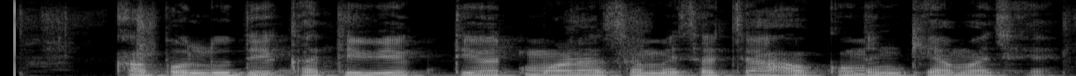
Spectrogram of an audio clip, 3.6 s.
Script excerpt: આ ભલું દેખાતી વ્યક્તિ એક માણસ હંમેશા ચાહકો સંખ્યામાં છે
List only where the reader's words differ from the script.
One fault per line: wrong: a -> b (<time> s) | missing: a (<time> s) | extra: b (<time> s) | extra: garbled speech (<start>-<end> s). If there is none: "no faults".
no faults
